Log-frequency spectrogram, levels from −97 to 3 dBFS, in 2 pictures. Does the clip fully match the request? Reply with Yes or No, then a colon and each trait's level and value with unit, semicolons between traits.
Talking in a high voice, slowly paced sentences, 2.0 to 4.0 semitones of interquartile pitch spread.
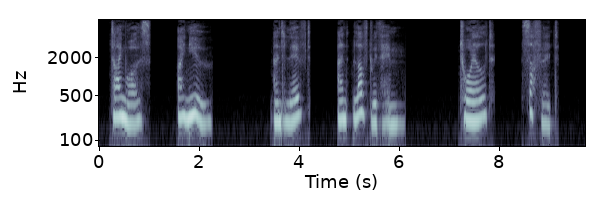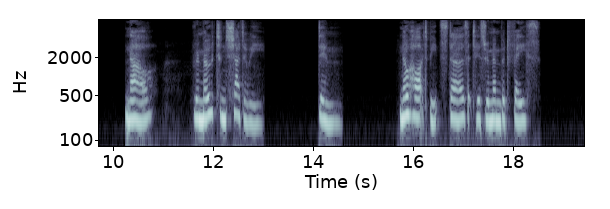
Yes: high, 210 Hz; slow, 75 wpm; average, 2.9 semitones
